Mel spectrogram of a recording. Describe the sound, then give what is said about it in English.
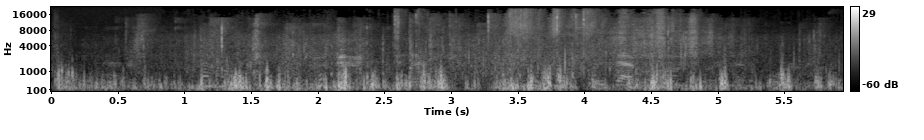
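Wind gusting across a small nonprofit farm buffets the microphone in strong, uneven roaring surges, with muffled voices talking underneath throughout. “You'll have to forgive us for the times when the wind drowns out our conversations. It's kind of a theme for this episode.”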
